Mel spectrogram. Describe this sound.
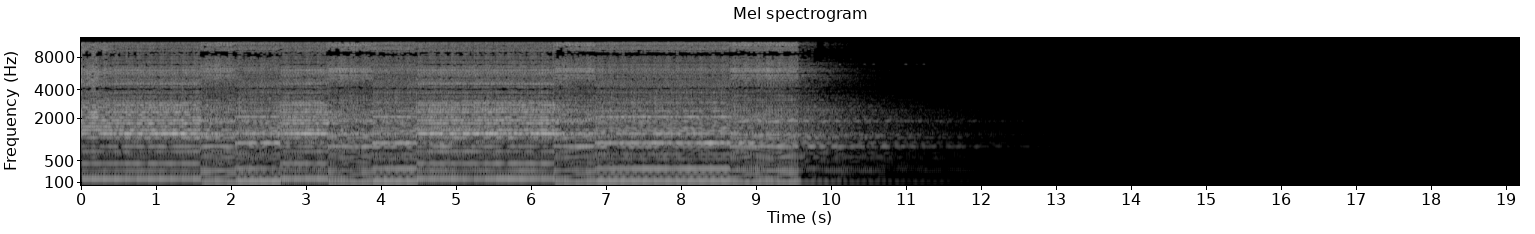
Low, pipe-like synth line released as part of a song pack
Electronic, Pipe, Synth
